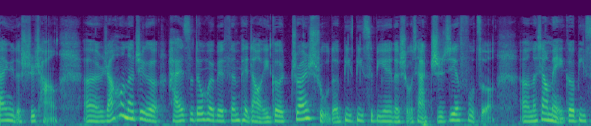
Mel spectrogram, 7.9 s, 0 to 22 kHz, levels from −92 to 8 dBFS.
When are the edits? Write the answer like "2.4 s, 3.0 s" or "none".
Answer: 4.7 s

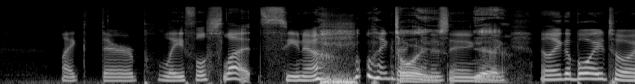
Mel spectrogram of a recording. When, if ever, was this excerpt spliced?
none

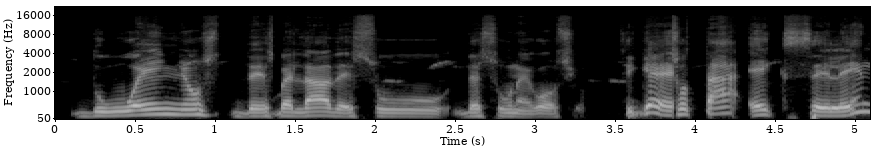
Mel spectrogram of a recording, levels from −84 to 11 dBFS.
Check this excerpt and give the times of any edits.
1.3 s, 3.4 s, 3.8 s

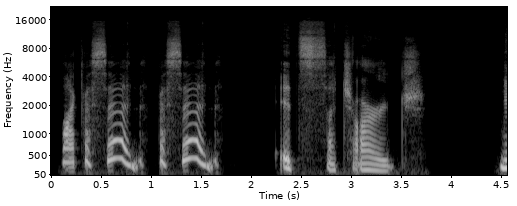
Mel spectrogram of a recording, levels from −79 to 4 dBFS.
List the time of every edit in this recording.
1.1 s

